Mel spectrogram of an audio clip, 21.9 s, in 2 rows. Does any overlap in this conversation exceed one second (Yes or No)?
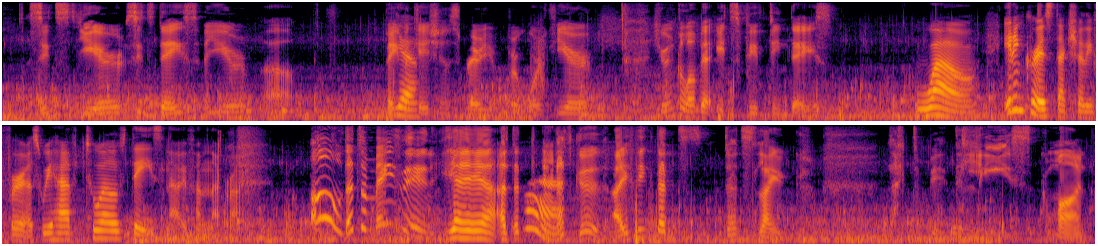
No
